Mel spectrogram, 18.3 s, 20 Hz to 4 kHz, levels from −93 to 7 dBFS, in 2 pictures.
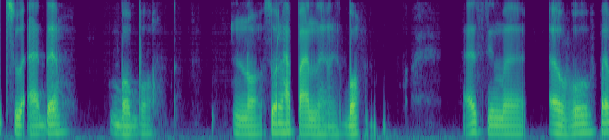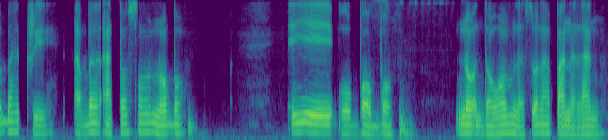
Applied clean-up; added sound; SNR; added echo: neural diffusion model UNIVERSE++.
